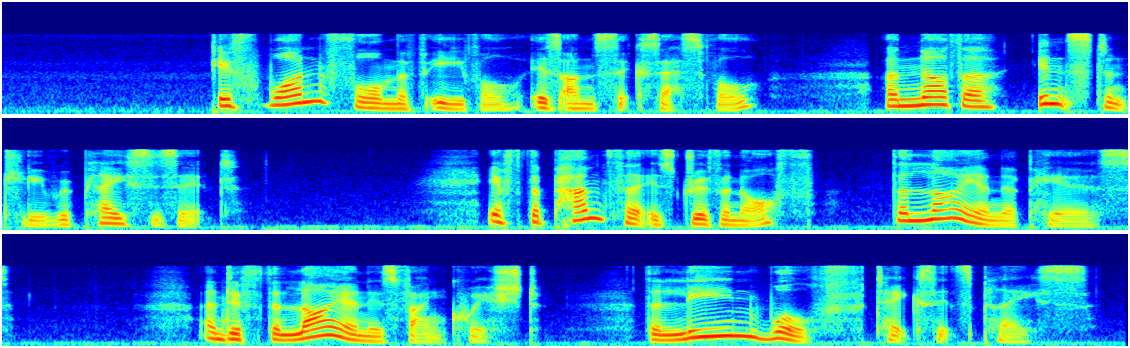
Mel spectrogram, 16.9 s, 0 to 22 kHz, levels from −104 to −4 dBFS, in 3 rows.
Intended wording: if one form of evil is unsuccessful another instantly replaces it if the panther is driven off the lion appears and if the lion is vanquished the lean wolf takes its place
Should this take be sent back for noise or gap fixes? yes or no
no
